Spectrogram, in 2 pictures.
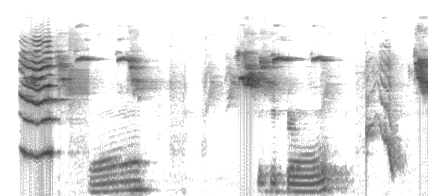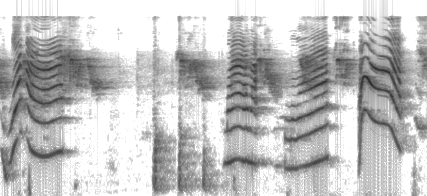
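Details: Pet Indian ringneck parakeet, a talking parrot in India: loud harsh squawks with bright stacked overtones, swooping down then up, broken by a few softer, lower voice-like notes, all in a quiet small room.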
